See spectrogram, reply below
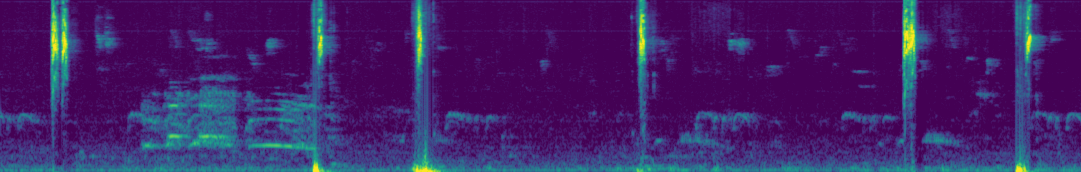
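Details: Female sogok ontong calling to a male, used as a lure call: sharp, broadband double chirps, 'cret cret', repeated irregularly about every one to three seconds, over faint low whistles from other birds.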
